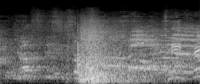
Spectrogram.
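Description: Two wrestlers crashing down onto the wrestling ring's mat from a superplex off the top corner: one loud slam about three-quarters of a second in.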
